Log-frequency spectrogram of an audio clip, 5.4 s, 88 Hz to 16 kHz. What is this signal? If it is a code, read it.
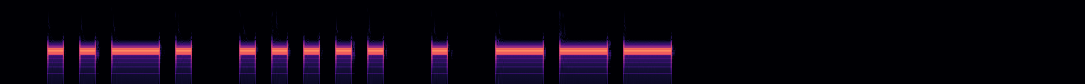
Morse code, heard as a keyed tone, about 15 wpm, 700 Hz. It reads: F5EO
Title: DXCC-100 Call Signs - 4 Characters - Repeated 3x - 15wpm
